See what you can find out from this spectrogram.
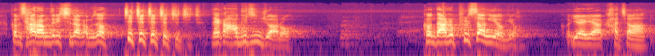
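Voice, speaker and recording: High-voiced pastor swinging loud and hushed. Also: male voice. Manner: storytelling, swings from hushed asides to loud exclamations. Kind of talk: sermon.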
